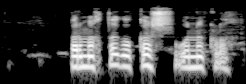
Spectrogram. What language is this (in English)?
Pashto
